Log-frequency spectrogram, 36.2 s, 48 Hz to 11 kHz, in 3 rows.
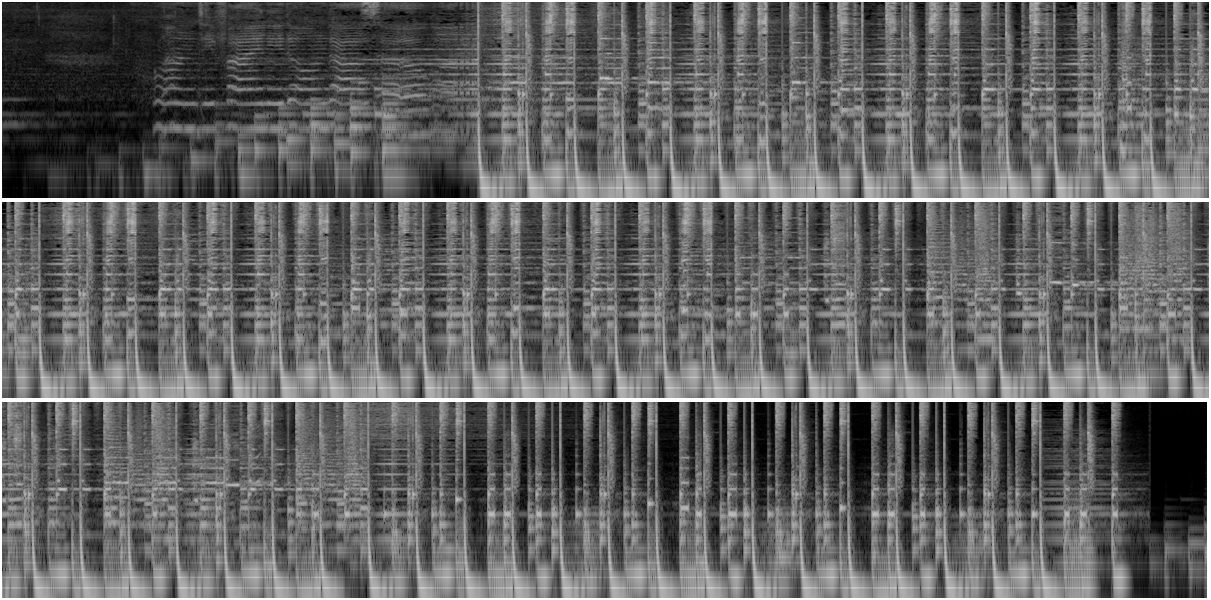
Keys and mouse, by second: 11.2 alt+click, 11.6 alt+right click, 11.8 alt+middle click, 12.1-13.5 alt+drag, 13.6 alt+middle click, 13.9 alt+click, 14.3 alt+right click, 14.8 alt+click, 15.1 alt+middle click, 15.1 alt+right click, 15.4 alt+click, 15.7 alt+middle click, 18.3 click, 19.8 click, 23.8 click, 26.9 click, 27.7 KP_5, 27.9 Return, 28.6 click, 29.4 KP_5, 29.5 Return, 35.6 click.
